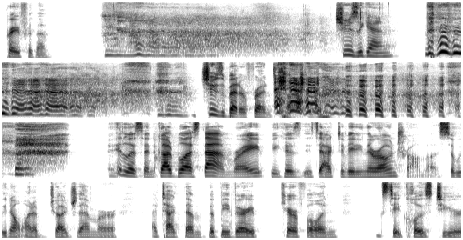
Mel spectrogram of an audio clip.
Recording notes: Q&A from my first Dear … Live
